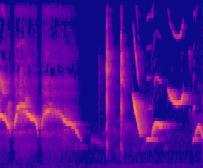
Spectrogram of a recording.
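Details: White-rumped shama, a caged competition songbird, gives long clear whistled notes that waver and then fall, followed after a pause by a rising whistle and a short upward slur.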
